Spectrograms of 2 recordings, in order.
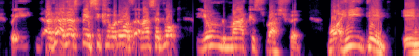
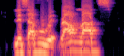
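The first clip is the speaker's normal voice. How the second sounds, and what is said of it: Weak put-on Geordie accent. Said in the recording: “my poor Geordie accent there”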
